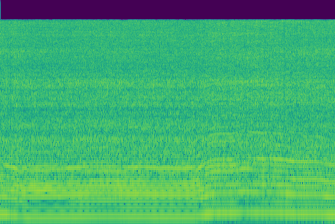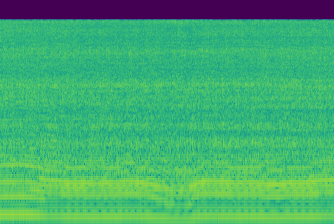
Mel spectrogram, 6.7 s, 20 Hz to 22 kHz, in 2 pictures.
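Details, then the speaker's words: Stihl MS 211 chainsaw (2012), which previously would not run when warm, making test cuts after carburetor cleaning; high two-stroke buzz dips under load in the cut and climbs back, clean and responsive, normal running. "wir werden jetzt die ganzen Sachen wieder montieren und dann werden wir die Säge draußen mal testen ob die auch läuft"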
